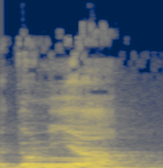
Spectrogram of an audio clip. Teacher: اب دیکھیں نون ساکن آیا اس کے بعد یا تو یرملون کا لفظ ہے دنیا میں، لیکن اس میں غنہ نہیں کرتے، دنیا یوں کر کے نہیں پڑھتے، یا اس کو بالکل ویسے ہی پڑھتے ہیں جیسے اظہار پڑھ لیتے ہیں نا، ایسے کر کے دنیا، نہ غنہ کرتے ہیں، نون بھی ظاہر کر دیتے ہیں، مرج والا کام بھی نہیں کرتے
